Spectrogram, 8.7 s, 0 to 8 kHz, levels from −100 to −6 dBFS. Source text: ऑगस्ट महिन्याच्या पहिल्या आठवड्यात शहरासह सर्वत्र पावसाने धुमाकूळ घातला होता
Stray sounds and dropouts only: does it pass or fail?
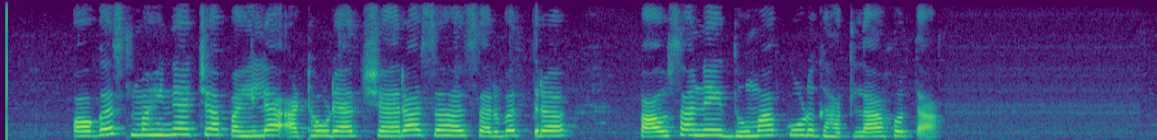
pass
